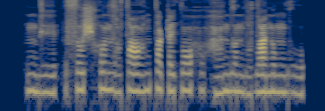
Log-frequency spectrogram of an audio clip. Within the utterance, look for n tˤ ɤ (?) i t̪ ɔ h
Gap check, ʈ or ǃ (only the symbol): ʈ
